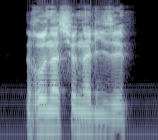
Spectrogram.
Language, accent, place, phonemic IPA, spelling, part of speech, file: French, France, Lyon, /ʁə.na.sjɔ.na.li.ze/, renationaliser, verb, LL-Q150 (fra)-renationaliser.wav
- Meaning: to renationalize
